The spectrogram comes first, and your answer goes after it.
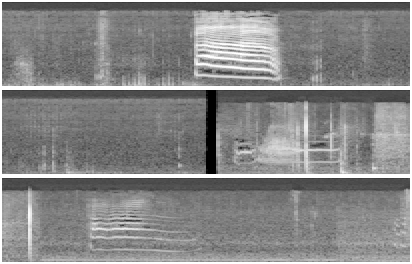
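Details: Cat letting out one loud, descending meow, then quieter scattered sounds, clicks and a softer falling meow later, with a faint hum beneath.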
